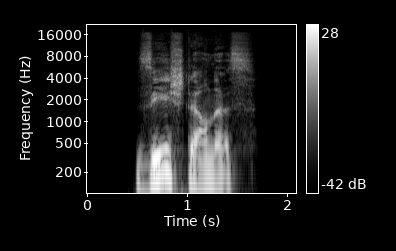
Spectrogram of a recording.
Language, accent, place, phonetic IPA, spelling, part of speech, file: German, Germany, Berlin, [ˈzeːˌʃtɛʁnəs], Seesternes, noun, De-Seesternes.ogg
- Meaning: genitive singular of Seestern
